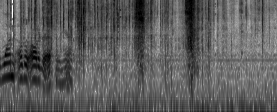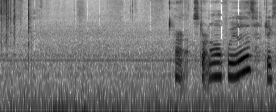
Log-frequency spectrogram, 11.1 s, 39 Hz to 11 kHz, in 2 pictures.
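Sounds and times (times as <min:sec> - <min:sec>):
foil wrapper ripping: 0:00.0 - 0:06.2
wrapper and cards crinkling: 0:00.0 - 0:06.2.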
